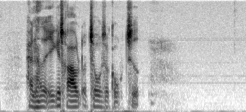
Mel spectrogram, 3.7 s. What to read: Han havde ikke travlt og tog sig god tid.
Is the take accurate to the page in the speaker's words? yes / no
yes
